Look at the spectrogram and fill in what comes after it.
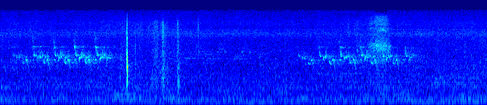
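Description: Small birds twittering in two short bursts of quick chirps, one shortly after the start and one in the second half, over a quiet background, with a single sharp click about two seconds in and two fainter ticks soon after.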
